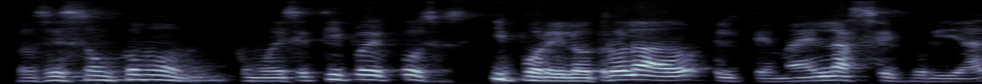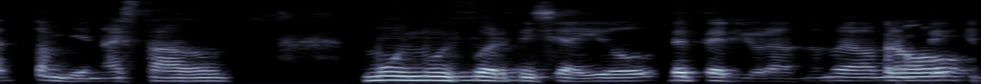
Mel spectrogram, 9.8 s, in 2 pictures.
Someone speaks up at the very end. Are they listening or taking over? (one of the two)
taking over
